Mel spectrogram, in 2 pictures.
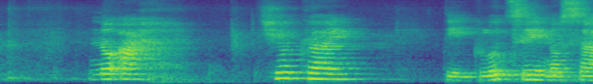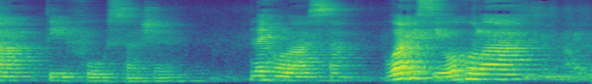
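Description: An elderly woman speaks with animation through a microphone and loudspeakers.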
